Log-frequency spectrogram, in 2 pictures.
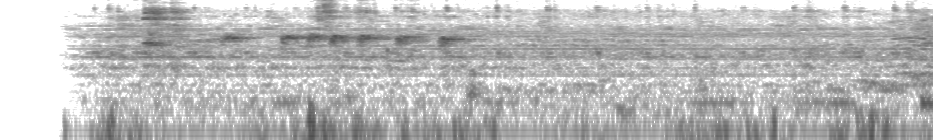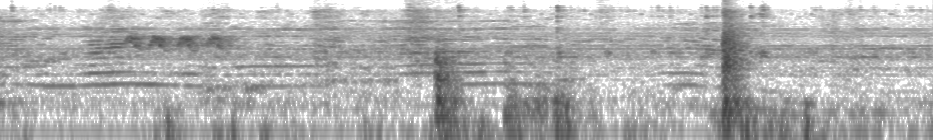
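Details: Tickle-induced sneezing in the Philippines: two sudden, sharp sneezes about a second and a half apart, heard over outdoor birdsong and faint background voices.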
